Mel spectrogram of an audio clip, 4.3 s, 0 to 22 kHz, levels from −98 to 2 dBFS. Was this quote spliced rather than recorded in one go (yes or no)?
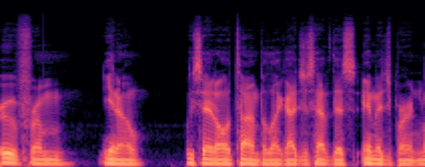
no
